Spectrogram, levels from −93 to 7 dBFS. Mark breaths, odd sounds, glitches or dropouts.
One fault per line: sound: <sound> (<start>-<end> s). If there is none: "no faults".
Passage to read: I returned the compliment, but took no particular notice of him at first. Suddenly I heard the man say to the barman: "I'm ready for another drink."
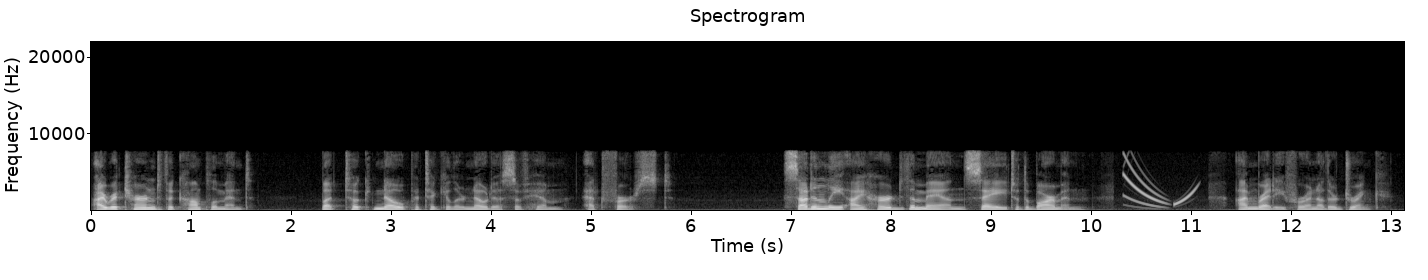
sound: chirp (10.3-11.1 s)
